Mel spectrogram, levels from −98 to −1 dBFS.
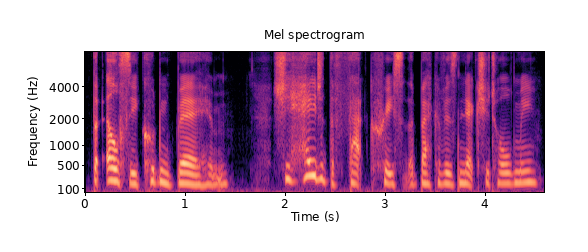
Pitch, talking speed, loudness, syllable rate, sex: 185 Hz, 250 wpm, -20 LUFS, 5.5 syllables/s, female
